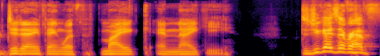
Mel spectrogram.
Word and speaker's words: Nike: letter to n and it's Nike but it's not an English word it's a Greek word I'm just saying I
